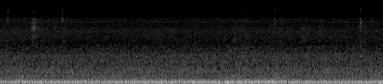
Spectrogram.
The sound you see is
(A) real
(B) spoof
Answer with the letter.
A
